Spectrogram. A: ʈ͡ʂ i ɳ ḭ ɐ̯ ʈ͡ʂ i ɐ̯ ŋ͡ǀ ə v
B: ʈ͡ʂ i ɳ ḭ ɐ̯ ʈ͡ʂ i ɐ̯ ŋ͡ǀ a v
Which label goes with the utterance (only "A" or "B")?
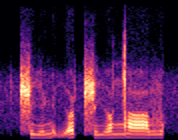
B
